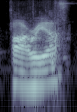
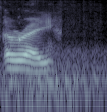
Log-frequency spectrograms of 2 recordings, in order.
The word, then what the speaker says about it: Arae: It's not Area, it's Arae.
